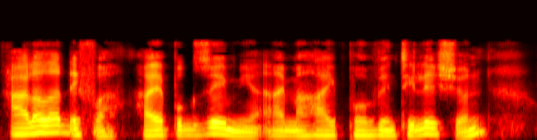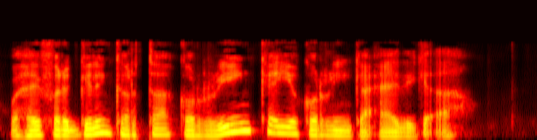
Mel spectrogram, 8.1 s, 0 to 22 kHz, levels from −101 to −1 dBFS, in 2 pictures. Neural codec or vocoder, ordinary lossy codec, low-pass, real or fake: codec, 16 kHz, 2 kbps, X-Codec, WavLM features, trained on Multilingual LibriSpeech; none; 7.2 kHz; fake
